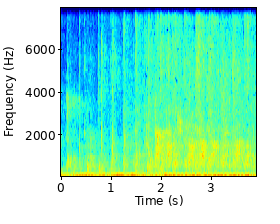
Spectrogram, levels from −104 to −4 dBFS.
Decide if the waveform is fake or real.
real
